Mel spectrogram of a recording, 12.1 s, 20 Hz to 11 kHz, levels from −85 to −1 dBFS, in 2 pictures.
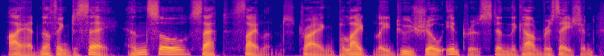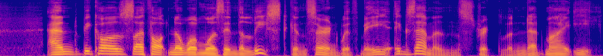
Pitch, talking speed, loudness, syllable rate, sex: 100 Hz, 175 wpm, -22 LUFS, 4.9 syllables/s, male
